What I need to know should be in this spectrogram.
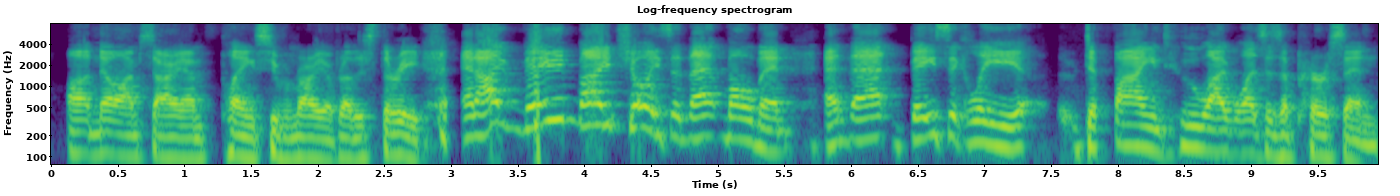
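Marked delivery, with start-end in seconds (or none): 0.1-2.8 put-on, low, dry, flat, expressionless deadpan. Retelling his answer to her carnival invitation, retelling his deadpan reply. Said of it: "I just deadpan straight up looked over at her".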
